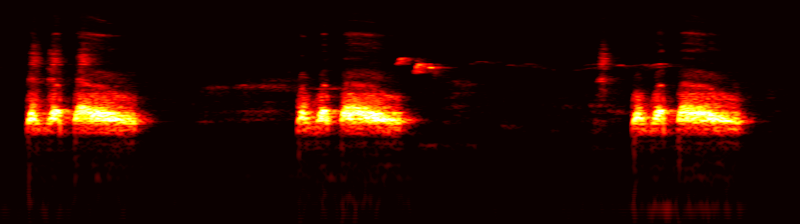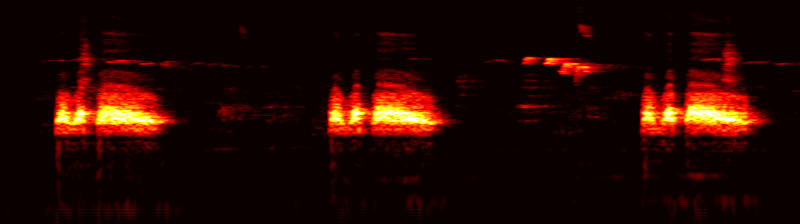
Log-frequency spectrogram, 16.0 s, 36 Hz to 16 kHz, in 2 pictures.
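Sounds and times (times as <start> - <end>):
dove cooing: 0.0 - 4.6, 6.0 - 7.7, 8.4 - 10.5, 11.2 - 12.7, 13.3 - 16.0
small bird chirping: 3.4 - 7.3, 12.4 - 16.0.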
